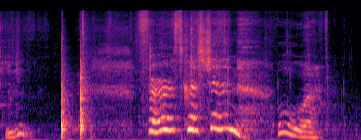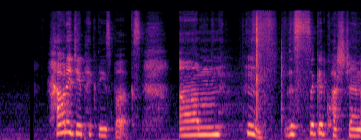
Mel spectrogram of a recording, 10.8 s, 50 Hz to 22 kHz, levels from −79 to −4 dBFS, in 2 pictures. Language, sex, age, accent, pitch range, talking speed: English, female, 20-39, American, 150-200 Hz, 95 wpm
